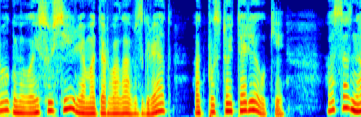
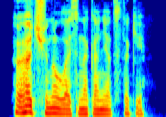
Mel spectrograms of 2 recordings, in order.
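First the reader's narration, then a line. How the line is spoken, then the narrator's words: Snorting. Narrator (Russian): фыркнул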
